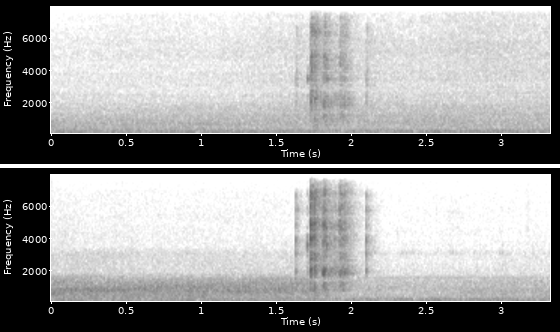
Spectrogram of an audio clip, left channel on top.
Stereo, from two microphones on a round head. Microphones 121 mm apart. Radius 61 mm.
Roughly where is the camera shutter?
Right.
